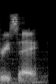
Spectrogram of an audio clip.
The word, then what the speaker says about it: Rise: It's spelled Rise, but I think it's Reese.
